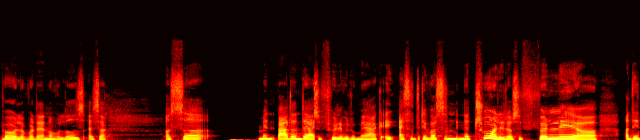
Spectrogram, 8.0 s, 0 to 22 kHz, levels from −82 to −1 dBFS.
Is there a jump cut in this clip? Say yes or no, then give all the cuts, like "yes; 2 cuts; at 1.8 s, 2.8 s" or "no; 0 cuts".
yes; 5 cuts; at 2.0 s, 3.4 s, 3.9 s, 5.2 s, 5.7 s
